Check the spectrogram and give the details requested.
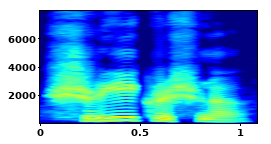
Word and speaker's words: শ্রীকৃষ্ণ: ফেলি শ্রীকৃষ্ণ আমরা শ্রী হবে না এটা হবে শ্রীকৃষ্ণ শ্রীকৃষ্ণ কৃষ্ণা মূর্ধন্য মূর্ধন্য আর নিচে মূর্ধন্য সাথে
